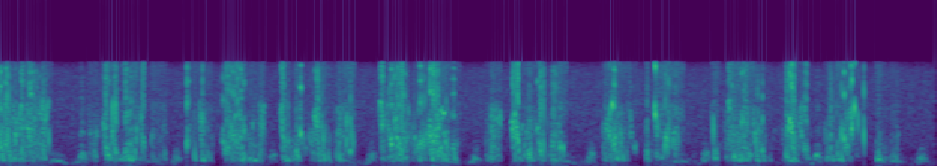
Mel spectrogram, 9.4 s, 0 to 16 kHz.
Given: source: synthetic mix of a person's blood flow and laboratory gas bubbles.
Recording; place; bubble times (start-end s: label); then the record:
Doppler ultrasound of blood flow; precordium
0.00-0.56 s: bubbles
0.90-1.71 s: bubbles
1.87-2.17 s: bubbles
2.23-2.70 s: bubbles
2.82-3.60 s: bubbles
3.81-4.63 s: bubbles
4.87-5.05 s: bubbles
5.12-5.70 s: bubbles
6.04-6.41 s: bubbles
6.46-6.87 s: bubbles
7.13-7.75 s: bubbles
7.85-8.15 s: bubbles
8.26-8.70 s: bubbles
8.77-9.02 s: bubbles
From the record:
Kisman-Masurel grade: 444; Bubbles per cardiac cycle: continuous sound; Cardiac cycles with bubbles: 100%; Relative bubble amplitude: maximal (0.775 to 0.999); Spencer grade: 4 (maximum detectable bubble signal sounding continuously throughout systole and diastole of every cardiac period, and overriding the amplitude of the normal cardiac signals); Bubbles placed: only in the low amplitude regions of the cardiac cycle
